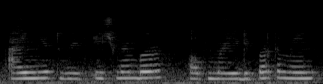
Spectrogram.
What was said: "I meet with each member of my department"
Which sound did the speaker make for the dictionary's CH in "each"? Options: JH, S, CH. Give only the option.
CH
